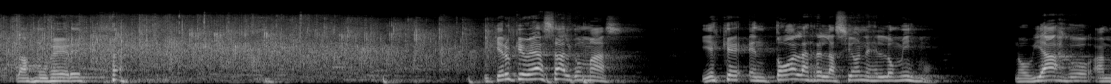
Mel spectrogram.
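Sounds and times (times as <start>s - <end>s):
laughter: 0.0s - 5.2s
audience applause: 0.0s - 5.7s
speech: 0.2s - 1.3s, 5.0s - 6.2s, 7.0s - 9.4s, 10.2s - 11.1s.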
